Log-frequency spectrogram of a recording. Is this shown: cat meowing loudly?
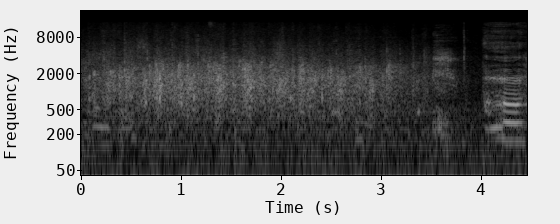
no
